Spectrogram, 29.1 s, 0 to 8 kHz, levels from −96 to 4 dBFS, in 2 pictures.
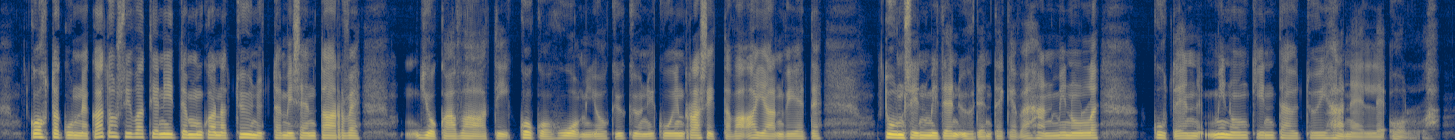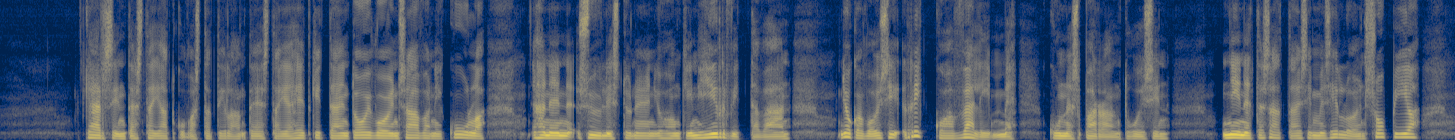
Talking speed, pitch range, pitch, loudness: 105 wpm, 130-160 Hz, 140 Hz, -20 LUFS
